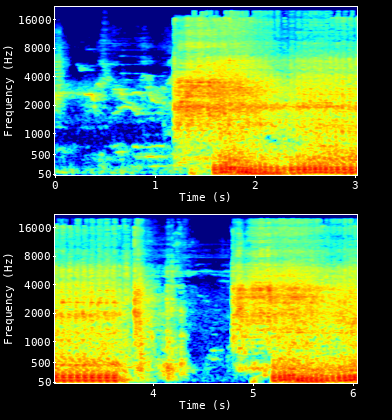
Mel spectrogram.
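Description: A motorcycle engine runs loud and close, roaring to life after a quiet second, then revving steadily. It dips briefly near the end before surging back up.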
